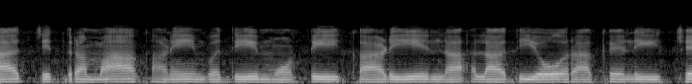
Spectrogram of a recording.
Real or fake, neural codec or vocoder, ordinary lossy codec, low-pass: fake; codec, 16 kHz, 4.8 kbps, FACodec; none; none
